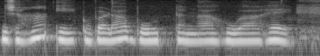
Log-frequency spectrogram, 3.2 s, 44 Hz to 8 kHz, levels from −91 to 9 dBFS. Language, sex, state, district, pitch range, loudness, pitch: Hindi, female, Jharkhand, Deoghar, 185-205 Hz, -16 LUFS, 195 Hz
